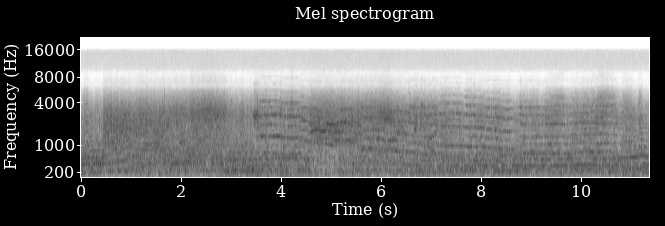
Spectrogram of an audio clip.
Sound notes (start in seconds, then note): 0.4 wood clattering; 4.4 screaming; 6.0 shouting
